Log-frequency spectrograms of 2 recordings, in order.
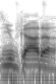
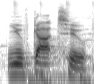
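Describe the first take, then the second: First: Got and to merge into one short word. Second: Got and to are said as two full words. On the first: The speaker calls it right. "It's almost always you gotta" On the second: The speaker calls it wrong. "we very seldom say you've got to"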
